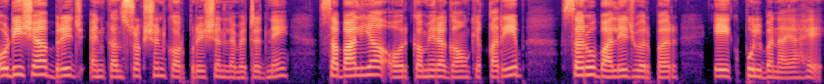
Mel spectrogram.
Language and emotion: Urdu, neutral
